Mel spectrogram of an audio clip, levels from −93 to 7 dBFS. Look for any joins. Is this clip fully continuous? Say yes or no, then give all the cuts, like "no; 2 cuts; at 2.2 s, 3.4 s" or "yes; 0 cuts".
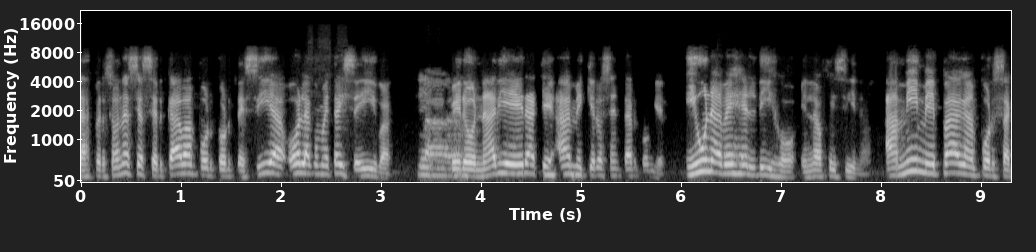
no; 2 cuts; at 5.9 s, 8.0 s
